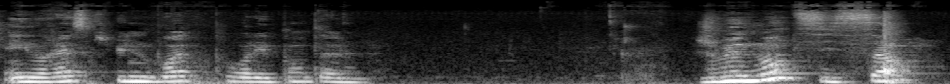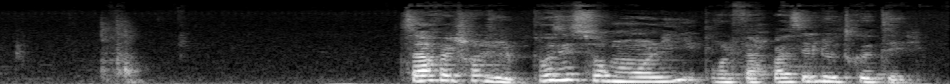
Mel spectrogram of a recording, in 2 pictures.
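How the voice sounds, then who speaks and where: A woman's voice: mid-range voice, normal speed, pauses often, warm tone, low-quality recording. A young woman chatting casually in a home vlog from her bedroom, slangy and self-mocking. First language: not English. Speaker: vlogger.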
